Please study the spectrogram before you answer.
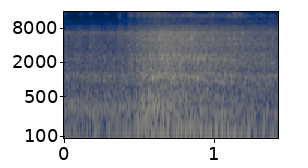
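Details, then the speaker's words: AXXO Viper 180cc scooter after replacing the exhaust gasket and retightening the bolts with lock washers: smooth, even exhaust note that is nearly silent at idle and slightly louder when accelerating, with no rattle or leak; normal exhaust. "cuando aceleramos se le escucha poquito más de él la salida del escape pero en ralentí prácticamente solo un sonido molesto su sonido exagerado se ha perdido así así debe quedar el sonido de el tubo y del silenciador de escape no más uniforme posible"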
